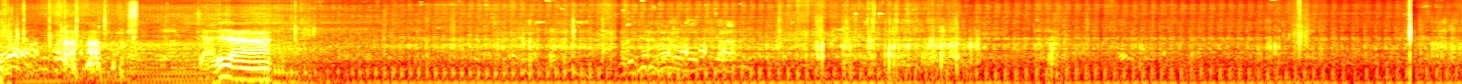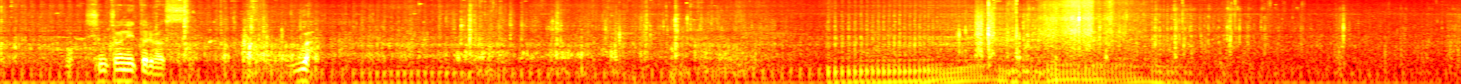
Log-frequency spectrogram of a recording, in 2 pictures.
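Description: A motorcycle engine idles and revs in short bursts nearby.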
